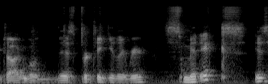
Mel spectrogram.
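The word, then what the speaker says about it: Smithwick's: about this particular beer smiix is how it's pronounced really they should smell it they should spell it different though smiix all right uh apparently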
